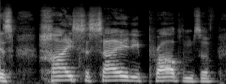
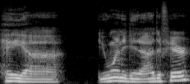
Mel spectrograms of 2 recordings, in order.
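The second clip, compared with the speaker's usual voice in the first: hushed, whispered voice; 4 semitones lower than usual. Retelling how a man whispers in a woman's ear during a dance, retelling a whisper. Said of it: "he just whispers in her ear".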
